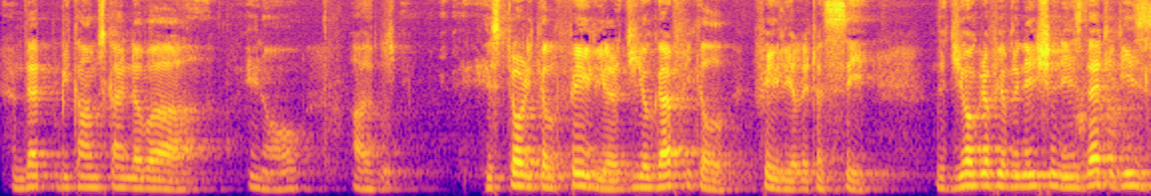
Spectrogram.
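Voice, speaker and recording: A man at a fairly slow pace, ordinary pitch variation, audible room echo. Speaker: speaker. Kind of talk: conference talk. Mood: earnest, warm. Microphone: handheld.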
